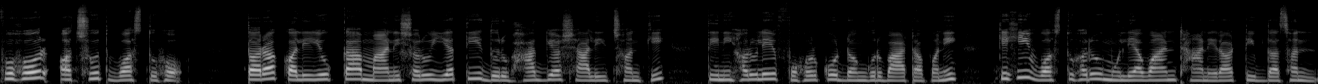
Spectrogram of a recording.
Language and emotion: Nepali, neutral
